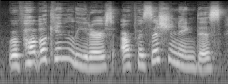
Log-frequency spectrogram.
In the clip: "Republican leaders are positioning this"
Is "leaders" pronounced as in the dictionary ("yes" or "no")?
yes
